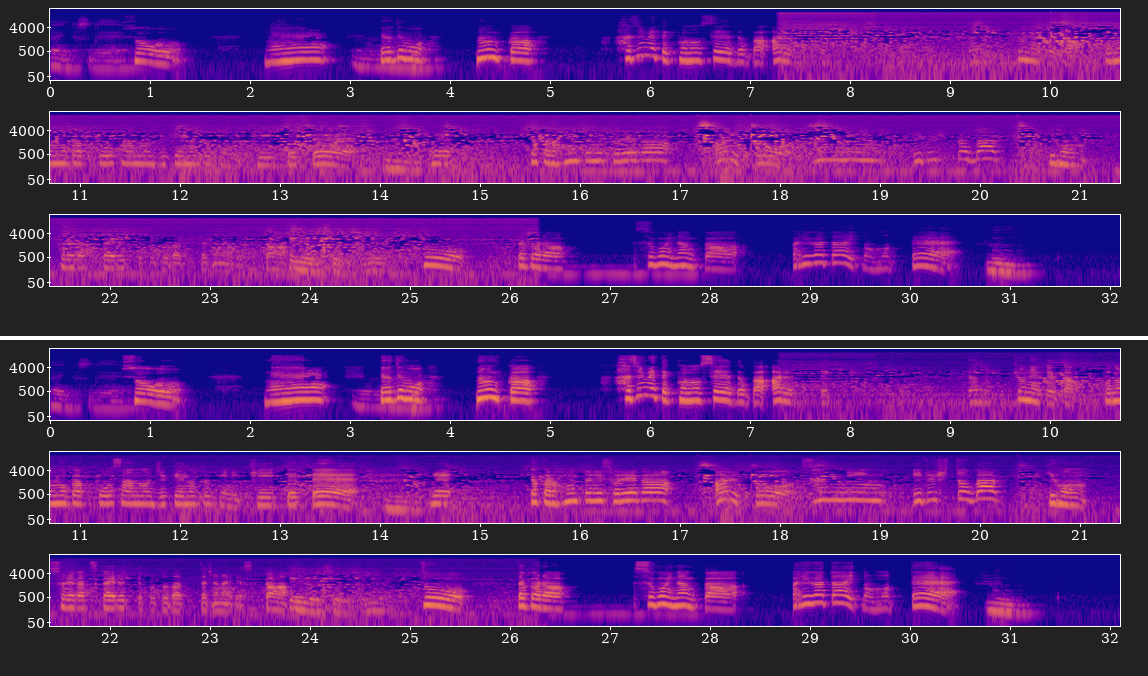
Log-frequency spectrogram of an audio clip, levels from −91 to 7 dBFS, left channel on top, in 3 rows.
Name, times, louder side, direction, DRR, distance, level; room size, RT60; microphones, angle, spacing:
voice 1, 0.0-0.9 2.2-2.3 3.0-3.8 14.0-14.5 23.8-24.8 30.8-31.2, equal, 80° left, 2.1 m, -44 dB
voice 2, 0.7-1.3 2.1-2.8 3.3-3.9 4.3-4.9 5.7-7.8 9.2-14.1 14.5-14.7 15.5-16.9 17.4-19.1 19.3-20.2 20.7-21.1 21.4-23.8 25.1-25.6 26.1-26.6 27.2-28.3 28.8-30.5, right 6 dB, 85° right, 0.5 m, -34 dB
sound 1, 7.3-26.3, left 7 dB, 40° left, 0.4 m, -40 dB
sound 2, 12.6-27.9, left 4 dB, 65° left, 1.9 m, -59 dB
8.1 x 7.6 x 3.1 m
head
